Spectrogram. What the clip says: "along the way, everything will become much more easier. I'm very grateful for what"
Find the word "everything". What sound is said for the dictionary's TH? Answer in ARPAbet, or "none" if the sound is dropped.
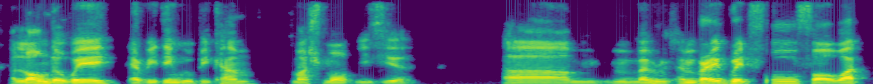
T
